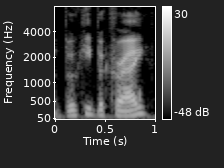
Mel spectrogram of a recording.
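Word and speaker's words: Bukky Bakray: we have the bafta rising star award uh bookie bakrei thanks uh mcavoy for telling us how it's pronounced and the the best thing about bucky's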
